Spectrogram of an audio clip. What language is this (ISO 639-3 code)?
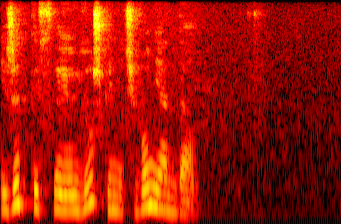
rus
